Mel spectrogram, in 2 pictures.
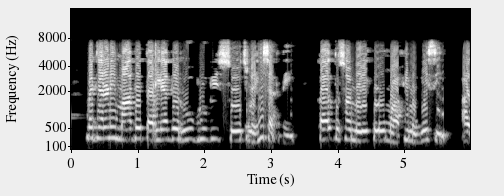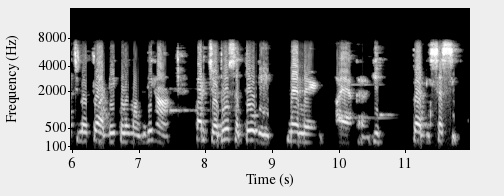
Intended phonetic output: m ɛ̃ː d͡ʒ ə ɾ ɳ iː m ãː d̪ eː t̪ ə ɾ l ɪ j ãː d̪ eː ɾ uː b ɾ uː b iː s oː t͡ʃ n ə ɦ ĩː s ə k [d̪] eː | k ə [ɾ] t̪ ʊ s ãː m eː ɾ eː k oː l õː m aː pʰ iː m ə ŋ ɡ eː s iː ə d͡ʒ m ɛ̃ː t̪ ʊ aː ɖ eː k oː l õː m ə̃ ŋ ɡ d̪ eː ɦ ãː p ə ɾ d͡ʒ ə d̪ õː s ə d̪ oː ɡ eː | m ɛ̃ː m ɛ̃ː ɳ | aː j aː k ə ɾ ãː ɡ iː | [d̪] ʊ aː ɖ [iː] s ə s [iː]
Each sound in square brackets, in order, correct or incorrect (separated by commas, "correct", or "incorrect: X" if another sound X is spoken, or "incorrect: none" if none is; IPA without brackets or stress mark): correct, incorrect: l, incorrect: t̪, correct, correct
